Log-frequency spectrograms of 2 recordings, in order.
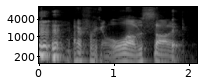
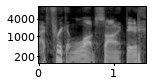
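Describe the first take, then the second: First: Slow, laughing through I freaking love Sonic; laughing repeat. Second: Lower, mock-earnest fanboy gush, love leaned on; mock Sonic fan. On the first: Pretend. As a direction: savor it, chuckling, slow. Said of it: "repeats the line laughing". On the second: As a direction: play the proud Sonic-obsessed parent, lightly. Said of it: "You guys are like".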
